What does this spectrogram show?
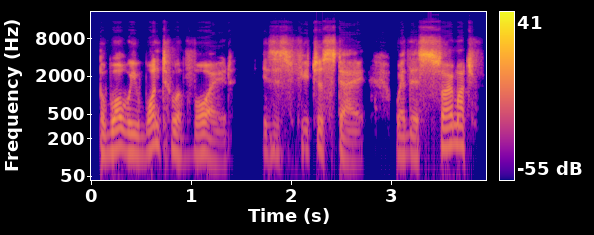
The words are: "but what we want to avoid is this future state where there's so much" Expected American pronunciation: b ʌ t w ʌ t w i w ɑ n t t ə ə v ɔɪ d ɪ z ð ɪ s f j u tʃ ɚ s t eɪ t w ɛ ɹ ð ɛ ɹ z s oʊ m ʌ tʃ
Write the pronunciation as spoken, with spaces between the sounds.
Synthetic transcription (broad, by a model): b ʌ t w ʌ t w i w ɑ n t t ə ə v ɔɪ d ɪ z ð ɪ s f j u tʃ ɚ s t eɪ t w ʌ ɹ ð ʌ ɹ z s oʊ m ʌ tʃ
